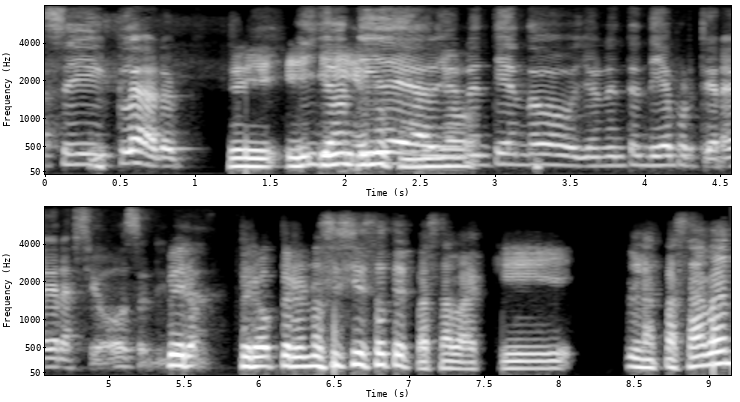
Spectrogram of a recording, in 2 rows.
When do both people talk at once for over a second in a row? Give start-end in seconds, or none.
1.6-2.9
